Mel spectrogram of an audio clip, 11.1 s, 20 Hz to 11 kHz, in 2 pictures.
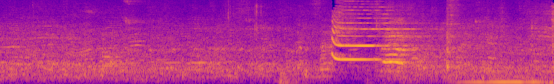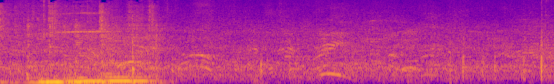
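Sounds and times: air horn blast: 0:04.6 - 0:07.3
music with heavy bass beat: 0:04.6 - 0:07.3.

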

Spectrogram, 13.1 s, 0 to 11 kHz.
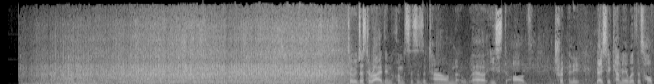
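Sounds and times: bus engine and road noise: 0:00.4 - 0:13.0.

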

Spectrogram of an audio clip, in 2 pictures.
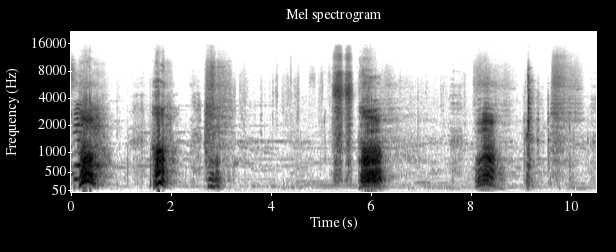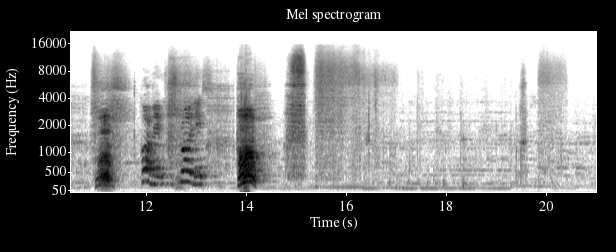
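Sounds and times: man roaring: 0:00.0 - 0:00.8, 0:01.6 - 0:03.1, 0:05.8 - 0:06.4, 0:08.1 - 0:08.8, 0:10.9 - 0:11.5, 0:13.8 - 0:14.6
hissing forced breaths: 0:00.5 - 0:03.5, 0:05.0 - 0:17.2, 0:18.8 - 0:20.6.

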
